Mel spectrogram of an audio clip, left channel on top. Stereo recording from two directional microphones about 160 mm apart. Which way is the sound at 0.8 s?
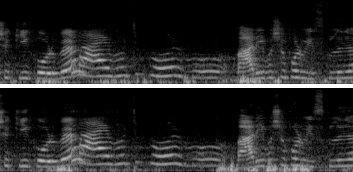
15° left (ahead or behind).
